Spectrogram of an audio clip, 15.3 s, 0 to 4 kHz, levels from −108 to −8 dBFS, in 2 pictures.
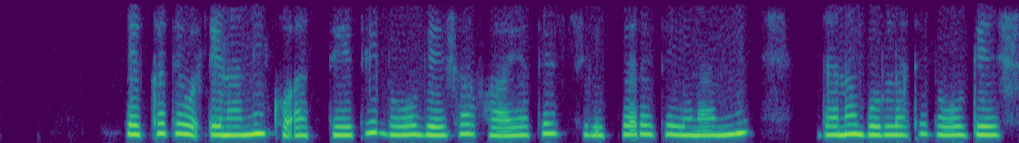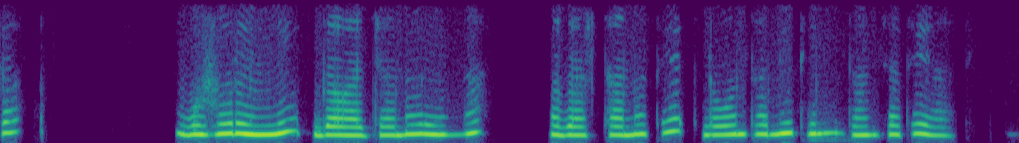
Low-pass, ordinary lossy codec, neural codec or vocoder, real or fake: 3.6 kHz; Opus, 16 kbps; none; real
